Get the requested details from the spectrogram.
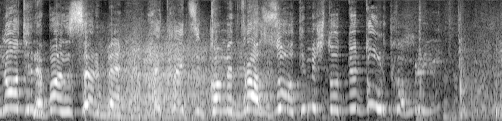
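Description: A middle-aged woman shouts angrily up close.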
